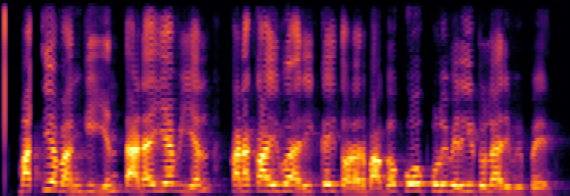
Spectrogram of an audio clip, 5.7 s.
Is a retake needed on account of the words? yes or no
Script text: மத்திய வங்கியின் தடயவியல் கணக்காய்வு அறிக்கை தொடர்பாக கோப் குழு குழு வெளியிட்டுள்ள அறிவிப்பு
yes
